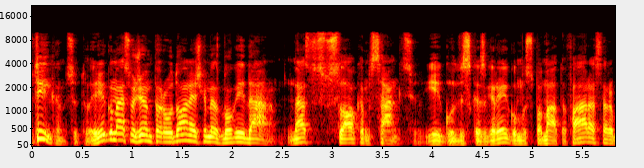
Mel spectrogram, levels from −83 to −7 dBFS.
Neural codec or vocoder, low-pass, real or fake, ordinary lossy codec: none; 9.9 kHz; real; MP3, 64 kbps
